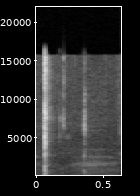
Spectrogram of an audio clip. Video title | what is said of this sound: COMMENT TAILLER UN CAMÉLIA POUR LE RESTRUCTURER | Si ça sonne creux, c'est du bois sec. Si ça sonne plein, c'est un bois vivant.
